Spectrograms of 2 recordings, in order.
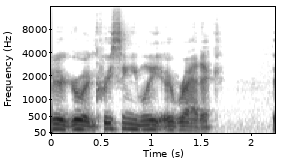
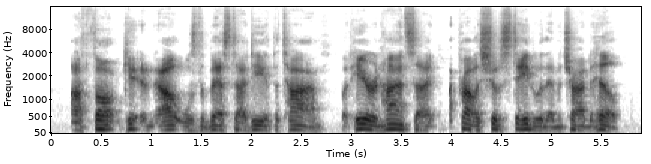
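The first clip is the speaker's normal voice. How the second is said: unconvincing, poorly done put-on Australian accent; 3 semitones lower than usual. Narrating a case and reading out a later quote, in an attempted australian accent. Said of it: "that's my best Australian accent".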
